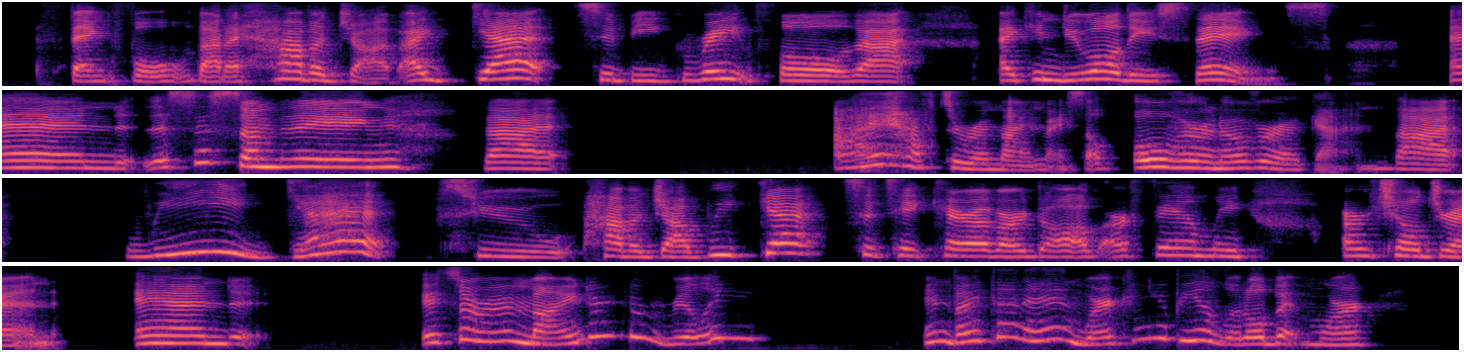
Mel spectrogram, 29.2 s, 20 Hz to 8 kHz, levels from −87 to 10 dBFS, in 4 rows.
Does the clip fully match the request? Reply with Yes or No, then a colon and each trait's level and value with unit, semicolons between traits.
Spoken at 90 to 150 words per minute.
Yes: average, 140 wpm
